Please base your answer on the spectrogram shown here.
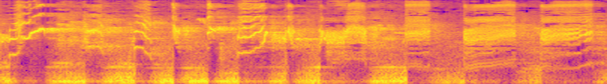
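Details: Long-tailed shrike: loud, jumbled high notes, swooping whistles and rasping chatter repeated in quick bursts, about two per second, with low hum behind.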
